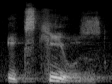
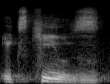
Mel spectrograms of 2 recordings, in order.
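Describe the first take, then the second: First: The word ends with a hissing s sound. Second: The word ends with a buzzing z sound. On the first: It is used as a noun. "That is when it is a noun" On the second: It is used as a verb. "when it's a verb, you say excuse with the sound z"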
